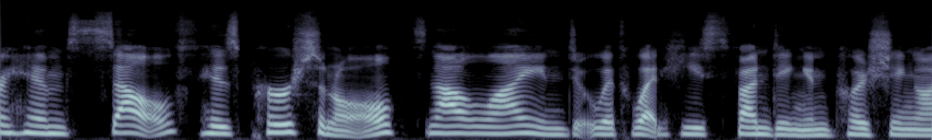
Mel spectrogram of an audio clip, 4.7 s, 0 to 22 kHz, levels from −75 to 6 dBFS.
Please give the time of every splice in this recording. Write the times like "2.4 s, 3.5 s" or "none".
2.1 s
